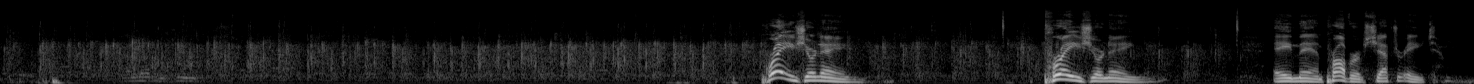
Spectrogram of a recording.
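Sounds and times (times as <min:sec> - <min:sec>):
audience clapping hands: 0:00.0 - 0:12.7
speech: 0:07.7 - 0:08.7, 0:10.5 - 0:11.6, 0:12.7 - 0:14.5.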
